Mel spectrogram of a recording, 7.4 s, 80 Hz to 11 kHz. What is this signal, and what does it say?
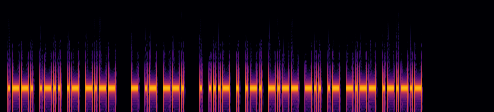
Morse code, heard as a keyed tone, about 34 wpm, 700 Hz. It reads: PLAY TAG EVERYDAY.
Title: Additional Easy Phrases 35wpm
